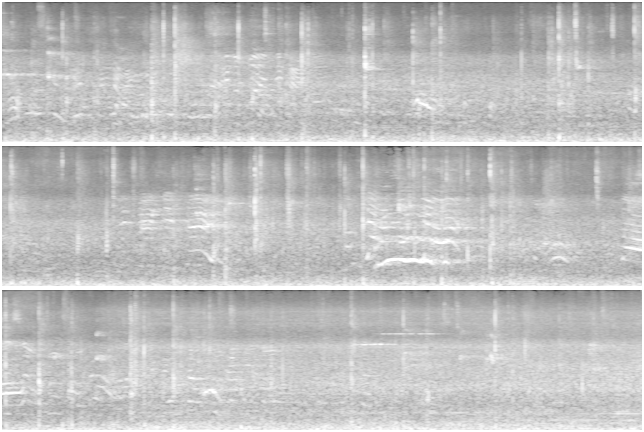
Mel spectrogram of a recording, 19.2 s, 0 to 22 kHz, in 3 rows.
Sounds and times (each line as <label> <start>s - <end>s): Basketball 0.0s - 19.2s
Traffic Sound 13.9s - 19.2s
